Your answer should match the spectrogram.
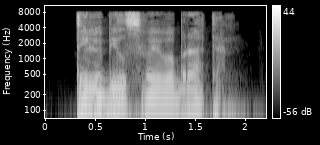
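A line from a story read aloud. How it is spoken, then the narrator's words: Muttering. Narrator (Russian): пробормотал Развияр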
